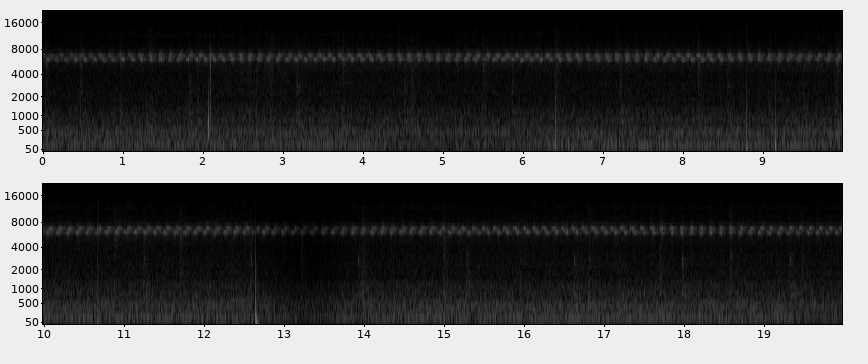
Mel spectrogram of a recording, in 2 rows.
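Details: Crickets calling at night, recorded on a Samsung Galaxy S4: a shrill, even, pulsed trill runs without a break, dipping briefly in loudness around thirteen seconds, with scattered soft ticks in the background.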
